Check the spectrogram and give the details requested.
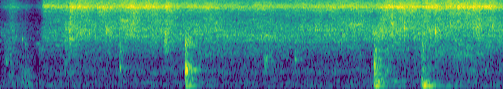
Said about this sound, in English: I'll wash this board off right quick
